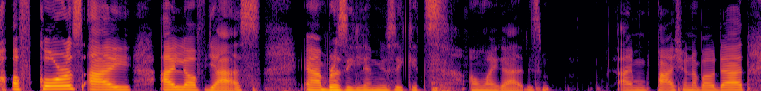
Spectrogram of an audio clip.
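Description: A woman's medium-pitched voice in a Spanish accent, fairly slow with long, frequent pauses, ordinary pitch variation and big swings in loudness, in a dry, close sound with no echo on a very clean recording with a silent background. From Colombia. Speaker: bassist and music student. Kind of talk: interview. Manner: halting.

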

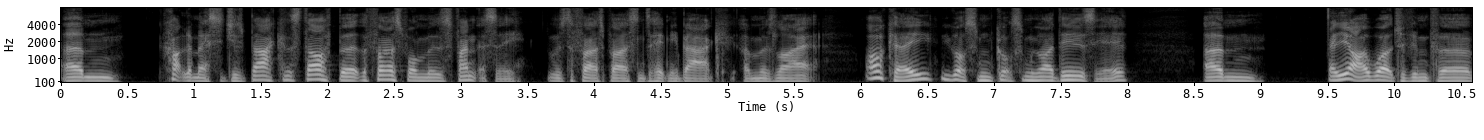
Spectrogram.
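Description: A man's fairly high voice with a southern English accent, fairly quick and lively in intonation, on a very clean recording with a silent background. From Crawley, West Sussex, southern England. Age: 30s. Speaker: drum and bass producer and DJ. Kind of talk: casual chat. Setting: home studio.

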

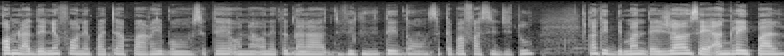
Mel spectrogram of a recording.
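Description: Speaking at a fairly quick pace, a woman has a medium pitch and monotone, flat intonation. The sound is dry and close with no echo. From Côte d'Ivoire. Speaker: young migrant. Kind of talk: testimony. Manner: halting.

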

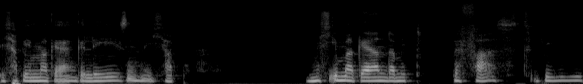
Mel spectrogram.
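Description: A woman speaks very slowly in a somewhat breathy, dark, mellow voice at a fairly low pitch, on a very clean recording with a silent background. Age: 50s. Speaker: actress and director. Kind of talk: interview.

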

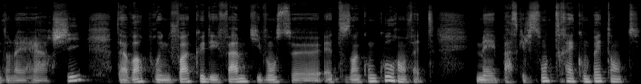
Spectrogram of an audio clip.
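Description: A man talks in a plain, everyday voice at a moderate pace with ordinary pitch variation. The recording is very clean, with a silent background. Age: 20s. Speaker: yoga teacher and gender studies student. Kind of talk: casual interview.

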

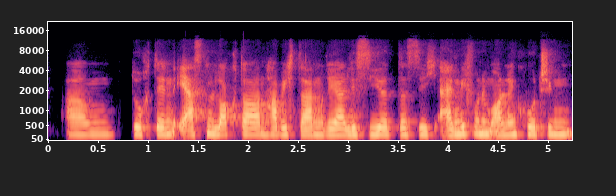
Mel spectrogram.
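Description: The delivery moves at a moderate pace with hardly any pauses, its dark, mellow tone held in a monotone with flat intonation. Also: woman. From Austria. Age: 30s. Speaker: online fitness coach. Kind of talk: casual chat.

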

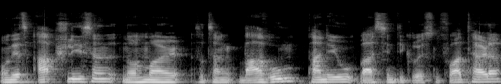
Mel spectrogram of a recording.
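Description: This man has a fairly low pitch and a dark, mellow tone. He talks very slowly with fairly even intonation. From Austria. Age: 20s. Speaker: e-commerce seller and account manager. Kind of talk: conference presentation.

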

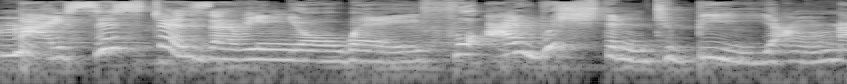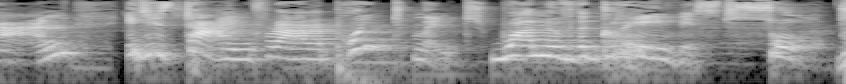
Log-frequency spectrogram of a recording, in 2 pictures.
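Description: Over clear background noise, a female-sounding, put-on character voice speaks high in pitch at a fairly slow pace. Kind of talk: mystical fortune-teller. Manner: solemn, ominous prophecy.

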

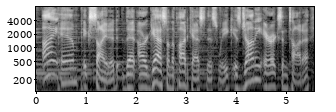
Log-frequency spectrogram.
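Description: With an unremarkable speaking voice, a man talks at a medium pitch and a fairly slow pace. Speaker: podcast host. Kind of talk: podcast introduction and outro.

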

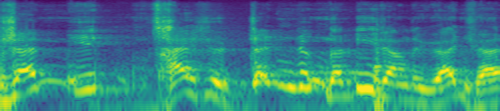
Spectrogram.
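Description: Against noticeable background noise, a man's voice moves through very wide pitch swings. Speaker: dissident speaker. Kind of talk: speech at a memorial event.

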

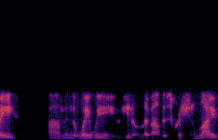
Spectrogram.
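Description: The speaker is a man with a Spanish accent. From Puerto Rico. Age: 30s. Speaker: pastor. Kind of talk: casual interview. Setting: remote call.

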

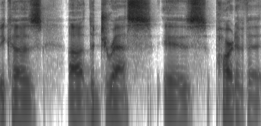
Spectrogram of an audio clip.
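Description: On a very clean recording with a silent background, a man speaks with an American accent at a fairly low pitch. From US Midwest, Omaha, Nebraska. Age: 50s. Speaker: public radio host and producer. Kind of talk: casual interview conversation.

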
